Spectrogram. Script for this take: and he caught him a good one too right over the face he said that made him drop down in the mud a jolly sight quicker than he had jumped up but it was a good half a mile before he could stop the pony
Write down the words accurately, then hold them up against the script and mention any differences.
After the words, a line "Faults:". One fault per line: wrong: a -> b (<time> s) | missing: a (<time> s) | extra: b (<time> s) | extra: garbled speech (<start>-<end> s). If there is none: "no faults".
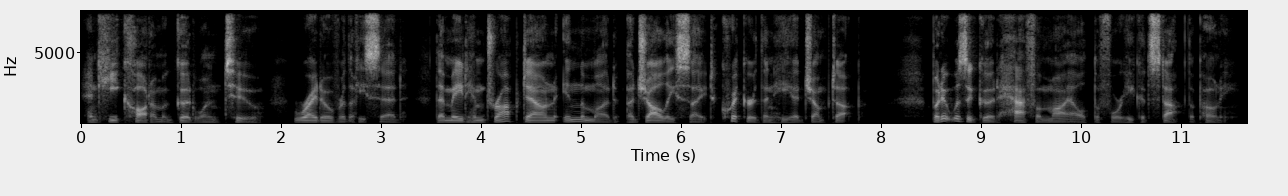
and he caught him a good one too right over the he said that made him drop down in the mud a jolly sight quicker than he had jumped up but it was a good half a mile before he could stop the pony
Faults:
missing: face (2.7 s)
